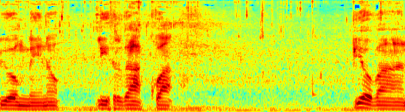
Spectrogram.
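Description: Liquid pours from a bottle into a plastic jug.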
